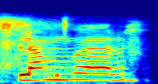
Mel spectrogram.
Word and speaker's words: plumber: combination of the consonant sound m like yeah plumber plumber it is plumber plumber B sound drop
